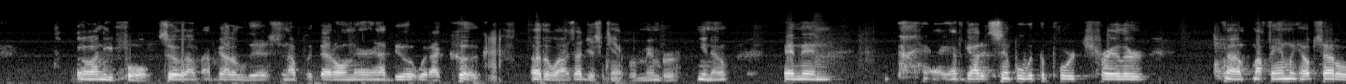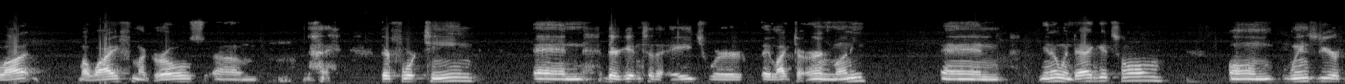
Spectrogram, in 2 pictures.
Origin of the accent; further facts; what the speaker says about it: Sour Lake, Texas, United States; now in Bandera, United States; I grew up in Sour Lake, Texas my whole life up until earlier this year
